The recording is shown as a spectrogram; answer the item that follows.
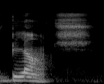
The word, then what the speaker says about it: blanche: So the masculine form for white is blanc, blanc, and the feminine form is blanche, blanche. And that makes an SH sound at the end, blanche.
